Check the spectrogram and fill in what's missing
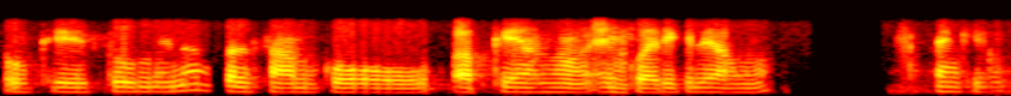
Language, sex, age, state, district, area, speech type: Hindi, male, 18-30, Madhya Pradesh, Betul, urban, conversation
